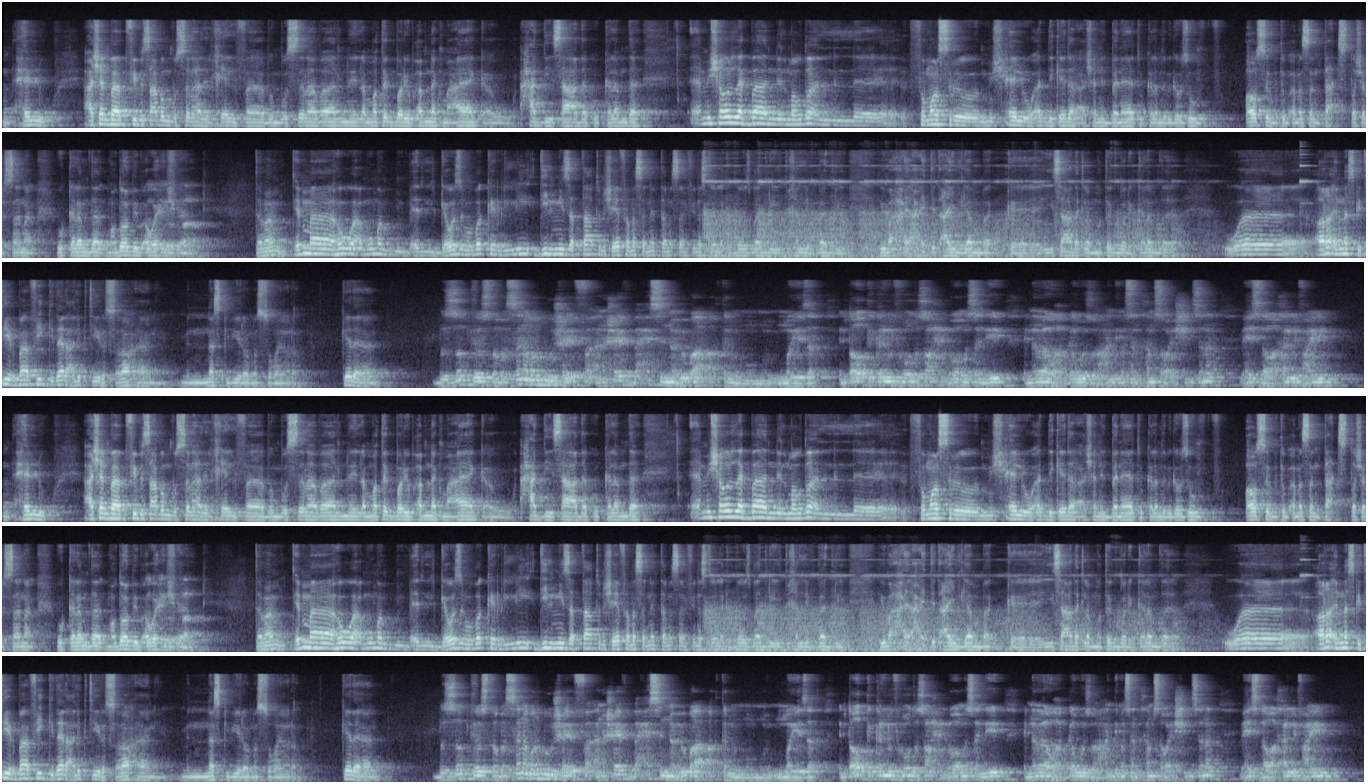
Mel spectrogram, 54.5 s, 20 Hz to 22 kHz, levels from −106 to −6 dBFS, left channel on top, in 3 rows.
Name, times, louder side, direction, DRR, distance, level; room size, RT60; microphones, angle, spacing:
voice 1, 0.0-8.9 9.1-16.1 16.6-20.8 21.6-33.9 34.5-40.4 40.9-41.4, right 1 dB, 10° right, 9 dB, 0.4 m, -28 dB
voice 2, 20.3-20.7 42.1-47.2 47.5-52.5 52.9-54.1, right 1 dB, 70° right, 0 dB, 1.5 m, -31 dB
sound 1, 27.5-34.5 35.5-35.6, equal, 55° left, 1.9 m, -38 dB
7.1 x 6.5 x 4.8 m, 1.0 s
head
